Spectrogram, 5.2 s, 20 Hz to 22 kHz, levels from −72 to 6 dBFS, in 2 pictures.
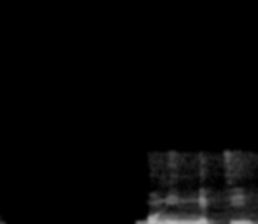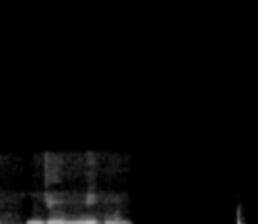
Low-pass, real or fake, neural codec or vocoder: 7.2 kHz; real; none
